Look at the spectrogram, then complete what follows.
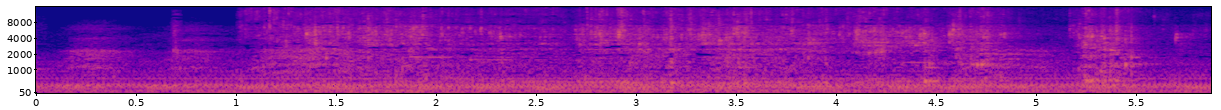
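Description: Thin second-press coconut milk poured in a steady stream from a bowl into a steel pressure-cooker pot of cooked semolina, splashing onto the grains and then the rising liquid. The pour starts about a second in and tails off near the end.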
